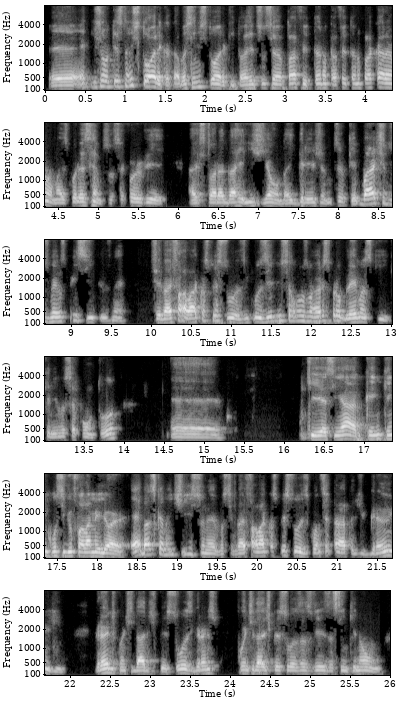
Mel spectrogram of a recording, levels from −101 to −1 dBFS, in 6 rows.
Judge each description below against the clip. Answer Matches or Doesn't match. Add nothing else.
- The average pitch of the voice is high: Doesn't match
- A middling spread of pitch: Doesn't match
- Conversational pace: Doesn't match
